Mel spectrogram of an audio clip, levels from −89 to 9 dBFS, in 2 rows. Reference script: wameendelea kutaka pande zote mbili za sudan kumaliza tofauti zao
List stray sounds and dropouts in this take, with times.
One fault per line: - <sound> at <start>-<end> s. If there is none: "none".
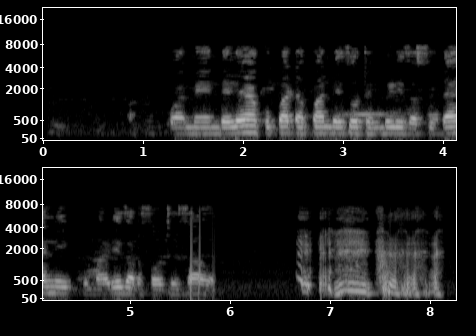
- laugh at 6.6-8.2 s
